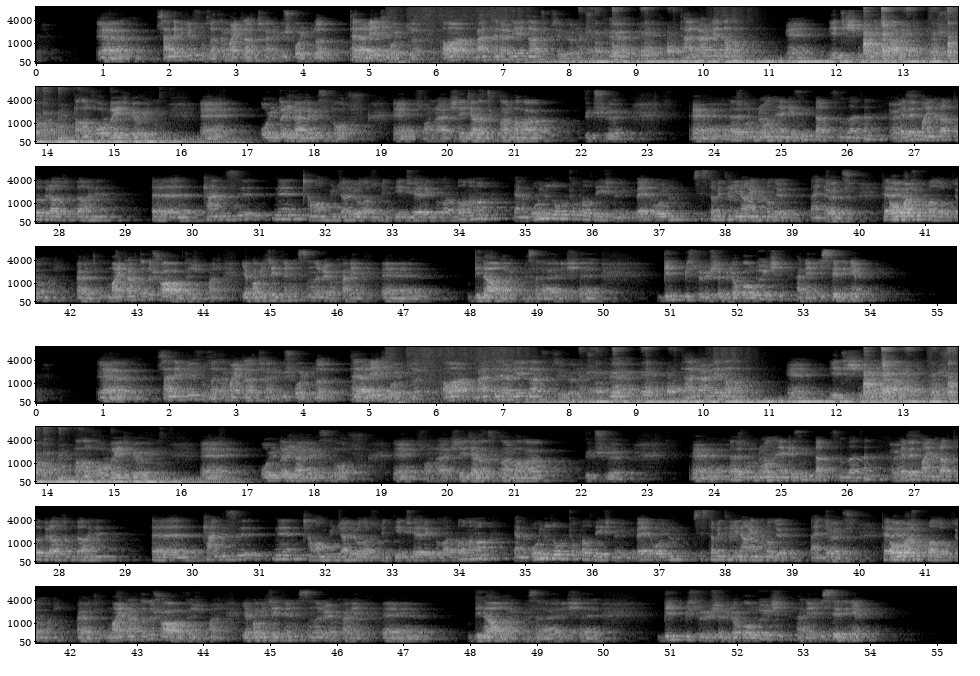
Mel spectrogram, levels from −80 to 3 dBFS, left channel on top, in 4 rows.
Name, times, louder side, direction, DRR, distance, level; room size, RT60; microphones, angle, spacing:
voice 1, 0.9-4.3 4.7-9.4 9.7-10.6 11.2-16.7 17.2-21.4 22.1-23.3 23.7-24.9 26.6-27.1 38.0-38.2 39.5-40.8 42.1-47.4 48.0-50.6 50.8-53.8, left 1 dB, 50° left, -3 dB, 0.9 m, -32 dB
sound 1, 5.2-17.0, equal, 55° right, 1.0 m, -40 dB
sound 2, 7.8-16.0, equal, 20° left, 1.2 m, -29 dB
voice 2, 24.2-28.7 29.4-30.9 31.2-38.9 39.3-39.6 40.3-41.9, equal, 10° right, -2 dB, 0.6 m, -32 dB
4.9 x 2.7 x 3.6 m, 1.4 s
head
